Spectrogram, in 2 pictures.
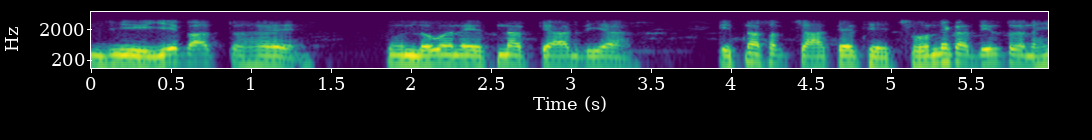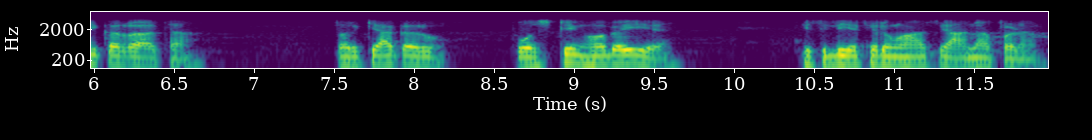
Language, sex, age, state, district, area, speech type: Urdu, male, 30-45, Bihar, East Champaran, urban, conversation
